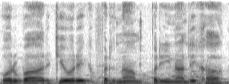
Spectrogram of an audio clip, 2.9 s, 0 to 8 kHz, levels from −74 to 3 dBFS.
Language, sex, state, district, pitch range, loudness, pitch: Hindi, male, Uttar Pradesh, Shamli, 120-125 Hz, -16 LUFS, 125 Hz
